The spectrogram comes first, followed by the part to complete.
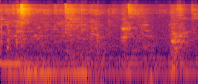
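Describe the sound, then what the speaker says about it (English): Dogs whimpering indoors during a gaming session, soft high whines and yips coming in short bursts over a steady low electronic hum, fairly faint and close. "No, dogs are here."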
